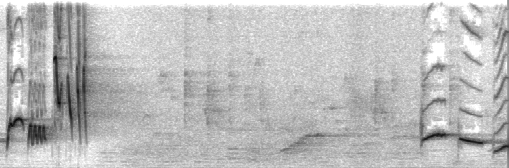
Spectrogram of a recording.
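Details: Tail-flicking white-rumped shama used to rouse contest song: a quick, loud cluster of whistled and buzzy notes, a quiet interval with faint sounds, then three clear, sliding whistles.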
